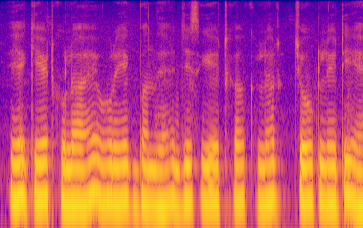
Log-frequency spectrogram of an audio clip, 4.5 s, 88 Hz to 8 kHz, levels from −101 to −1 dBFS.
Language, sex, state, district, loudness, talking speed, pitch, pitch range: Hindi, male, Uttar Pradesh, Saharanpur, -14 LUFS, 185 wpm, 150 Hz, 145-155 Hz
